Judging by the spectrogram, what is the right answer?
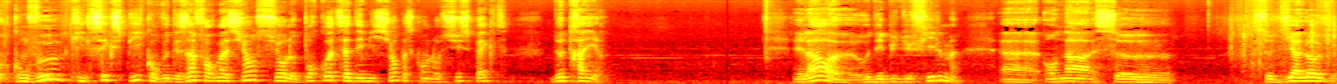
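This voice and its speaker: A man talking to his viewers in a casual spoken monologue, hesitant, with many fillers and restarts, and getting louder on the points he stresses. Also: fairly high pitch, a little hiss or hum. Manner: emphatic, swelling loudness on key points. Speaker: video essayist.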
